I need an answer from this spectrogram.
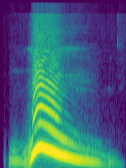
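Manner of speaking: loud high cheering woo; high whoop. Real, not acted. Celebrating his own joke with a loud woo. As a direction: whoop in delight.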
